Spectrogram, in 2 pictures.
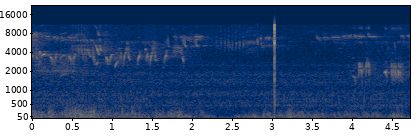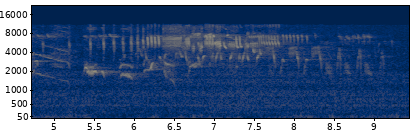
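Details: Corn bunting singing in the Gran Canaria midlands, May 2020. After a quiet stretch with one sharp click, a rapid, rattling jumble of high scratchy notes rises in the second half, with crickets and other birds chirping around it.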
